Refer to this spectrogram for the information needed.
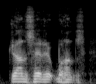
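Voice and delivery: ordinary delivery, nothing marked

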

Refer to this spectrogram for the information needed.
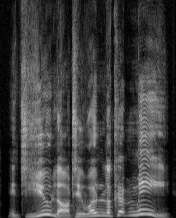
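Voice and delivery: voiced with real heat; angry. A narrator's reading. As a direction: throw it back at them angrily. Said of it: "said Harry angrily".

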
